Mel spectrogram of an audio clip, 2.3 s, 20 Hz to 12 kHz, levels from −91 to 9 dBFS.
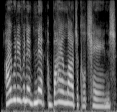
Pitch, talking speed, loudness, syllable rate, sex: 290 Hz, 180 wpm, -15 LUFS, 6.3 syllables/s, female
